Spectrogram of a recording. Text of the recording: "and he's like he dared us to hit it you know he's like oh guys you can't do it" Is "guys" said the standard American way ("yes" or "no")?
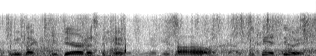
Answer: no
